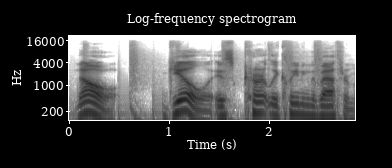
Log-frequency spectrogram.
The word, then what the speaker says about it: Gil: Whenever I see just Gil, G-I-L, I'll go with the hard G. Like the money in the newer Final Fantasy games, not that I play those.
